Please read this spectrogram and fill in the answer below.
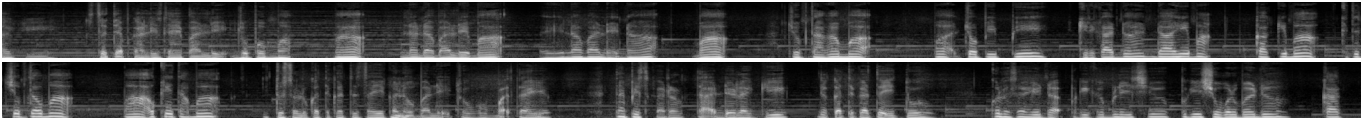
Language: Malay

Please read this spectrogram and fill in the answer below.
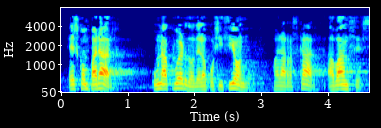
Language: Spanish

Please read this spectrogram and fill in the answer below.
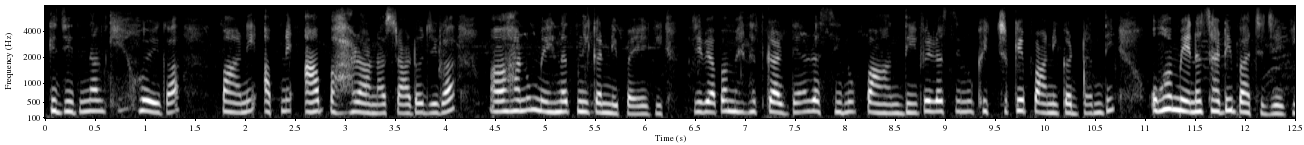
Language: Punjabi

